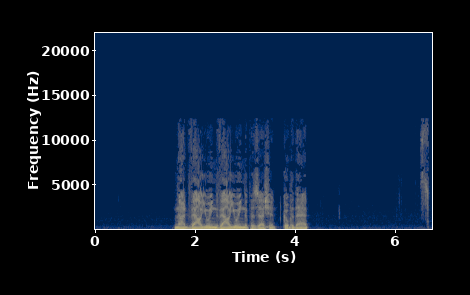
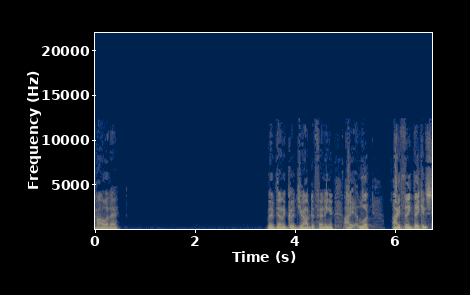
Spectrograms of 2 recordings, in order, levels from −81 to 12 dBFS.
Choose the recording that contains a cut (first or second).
first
